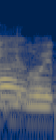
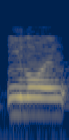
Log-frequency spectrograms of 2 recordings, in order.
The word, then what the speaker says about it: Eloi: Yeah, I think they say Eloi in the movie. – Eloi, L-O-I is how I always pronounce it. I can't get it out of my head. It's like Hermione. – If you were French, you could say Eloi.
